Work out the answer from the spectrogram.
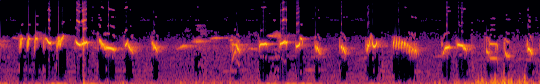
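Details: Loud, clear leafbird lure song: a fast, continuous stream of sharp, high chirps and twisting whistled notes with no long pauses. Faint low rumbling is heard near the end.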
